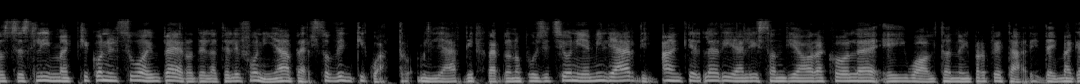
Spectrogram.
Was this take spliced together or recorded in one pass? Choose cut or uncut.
cut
